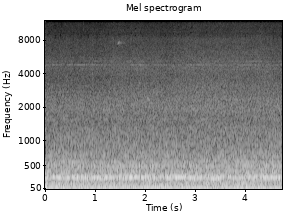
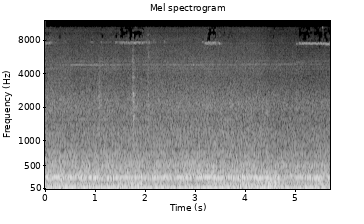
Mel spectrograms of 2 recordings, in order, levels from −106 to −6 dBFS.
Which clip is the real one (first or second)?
first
